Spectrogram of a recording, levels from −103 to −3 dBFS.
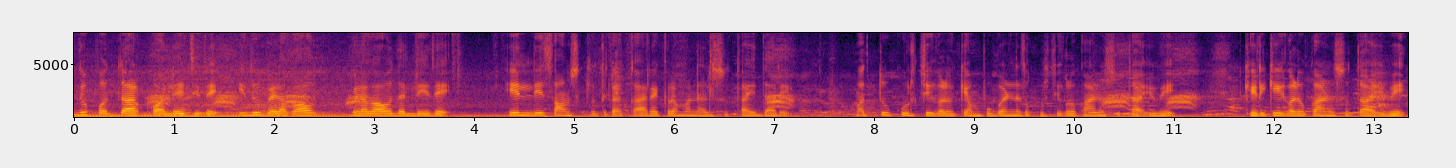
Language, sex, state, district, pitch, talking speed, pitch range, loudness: Kannada, female, Karnataka, Belgaum, 185 Hz, 90 wpm, 180-200 Hz, -24 LUFS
